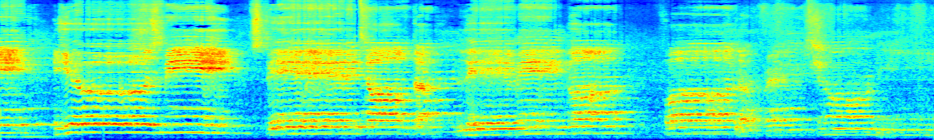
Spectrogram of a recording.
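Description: A few voices singing a slow hymn in long held notes, in phrases of several seconds that fade toward the end.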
